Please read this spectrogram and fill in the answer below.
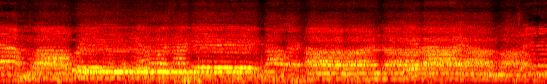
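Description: A group of voices chanting a traditional Basotho initiation song together, in long held notes that shift pitch every few seconds.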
